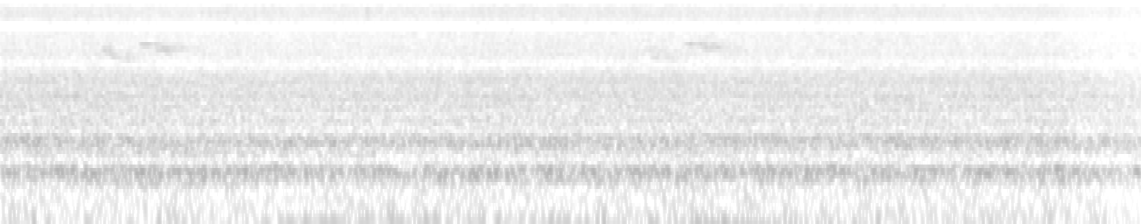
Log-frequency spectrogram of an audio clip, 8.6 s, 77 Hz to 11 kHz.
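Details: Japanese honey bees swarming at 12:50 on 17 June 2024, noon after strong wind eased, Yatsugatake southern foothills plateau, Hokuto, Yamanashi, Japan, 1054 m altitude; dense steady droning hum of many bees, even and unbroken throughout.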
